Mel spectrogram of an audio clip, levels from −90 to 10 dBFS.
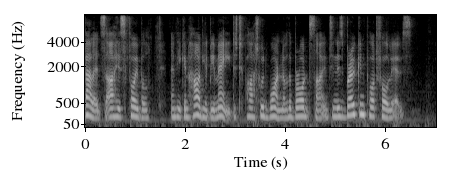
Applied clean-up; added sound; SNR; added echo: none; none; none; none.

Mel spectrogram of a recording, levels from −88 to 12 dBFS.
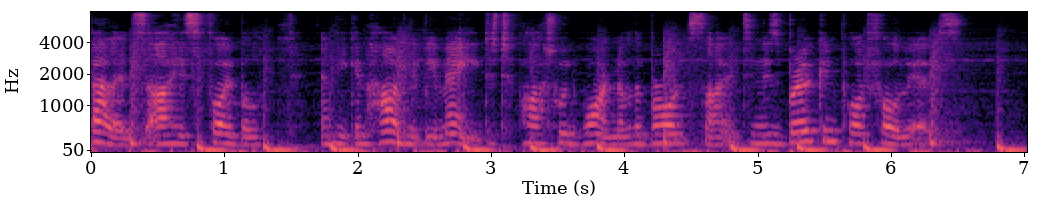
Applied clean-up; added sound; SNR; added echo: none; Drum / Drum kit; 1 dB; reverberation time 0.2 s.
